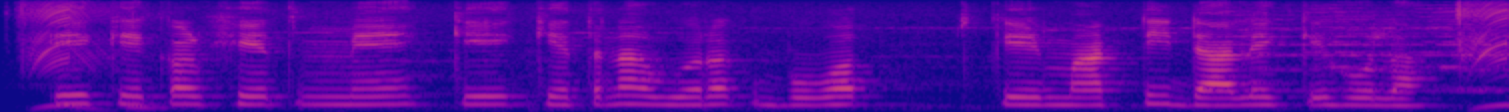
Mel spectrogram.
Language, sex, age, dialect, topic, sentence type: Bhojpuri, male, 18-24, Northern, agriculture, question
